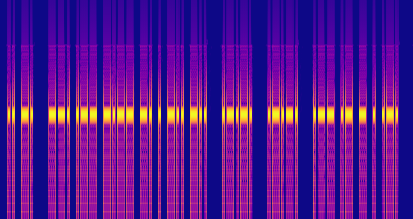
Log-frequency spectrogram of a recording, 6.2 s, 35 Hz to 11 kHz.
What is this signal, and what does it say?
Morse code, heard as a keyed tone, about 36 wpm, 550 Hz. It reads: IN GWYNEDD <AR> <AR> WATER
